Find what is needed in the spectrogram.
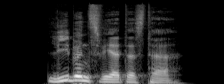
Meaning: inflection of liebenswert: 1. strong/mixed nominative masculine singular superlative degree 2. strong genitive/dative feminine singular superlative degree 3. strong genitive plural superlative degree
- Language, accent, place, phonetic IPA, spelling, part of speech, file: German, Germany, Berlin, [ˈliːbənsˌveːɐ̯təstɐ], liebenswertester, adjective, De-liebenswertester.ogg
